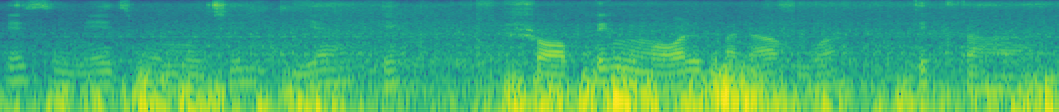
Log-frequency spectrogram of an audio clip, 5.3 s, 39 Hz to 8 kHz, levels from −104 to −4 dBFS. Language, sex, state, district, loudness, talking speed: Hindi, male, Madhya Pradesh, Katni, -22 LUFS, 135 wpm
